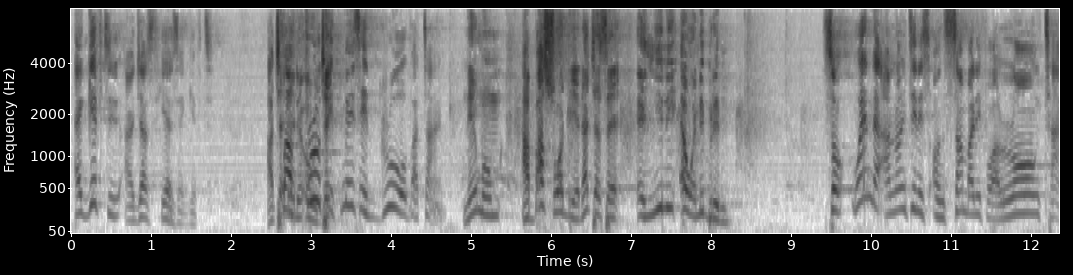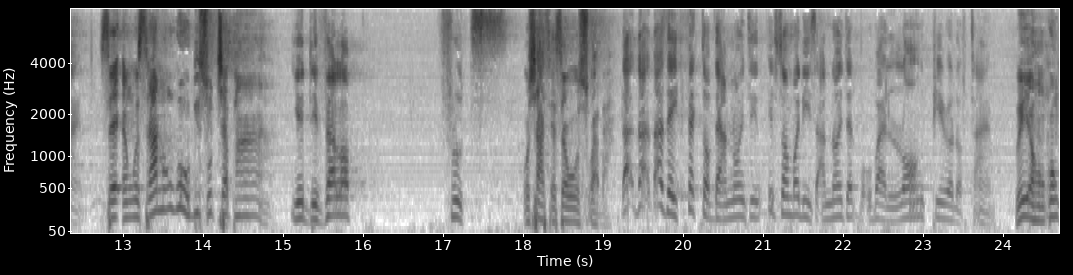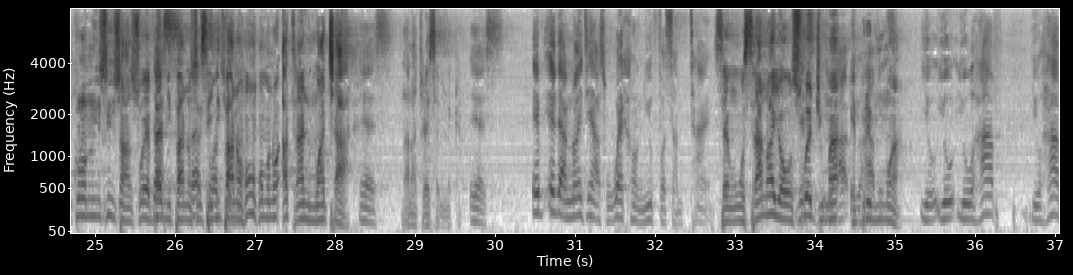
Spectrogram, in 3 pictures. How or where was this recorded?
live audience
